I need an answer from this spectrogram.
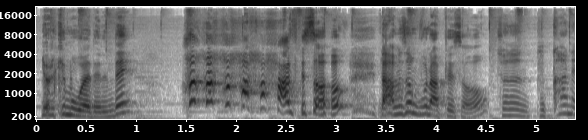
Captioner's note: south Korean women drinking while laughing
